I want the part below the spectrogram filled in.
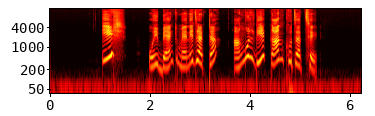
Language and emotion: Bengali, disgusted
